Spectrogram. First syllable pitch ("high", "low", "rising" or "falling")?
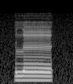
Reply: low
